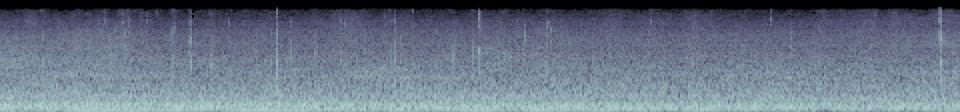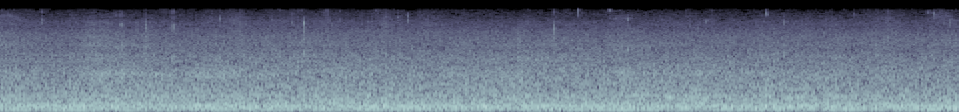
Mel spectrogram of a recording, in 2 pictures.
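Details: Continuous low rumble of wind or a passing vehicle fills the scene, with a few faint clicks and no animal calls.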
